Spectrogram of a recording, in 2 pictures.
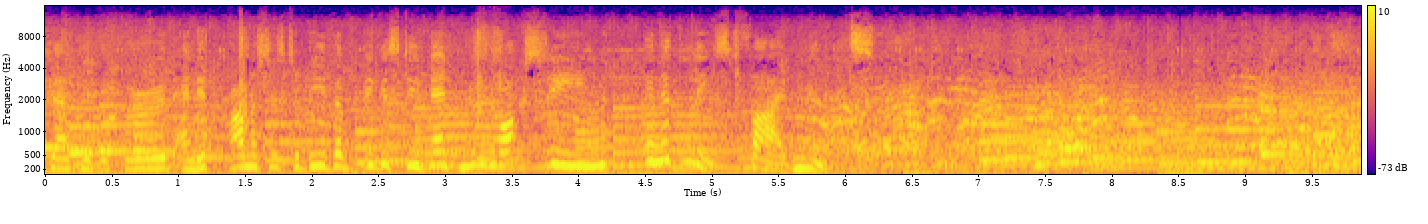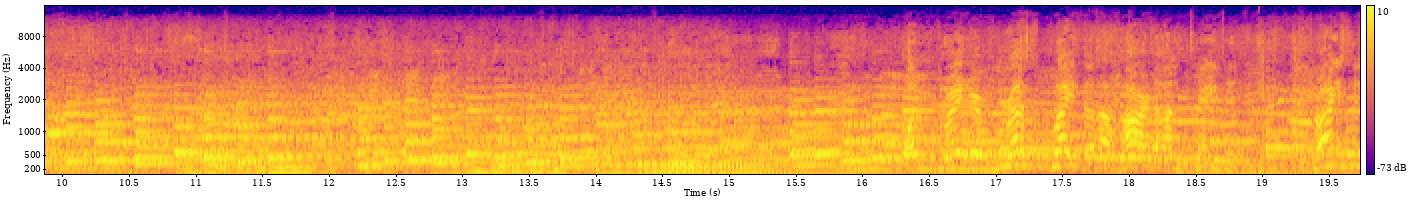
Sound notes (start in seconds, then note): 7.3 crowd shouting; 9.0 gentle piano music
